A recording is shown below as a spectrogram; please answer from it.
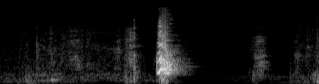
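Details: A French Bulldog, scared of a toy clown it seems to think is alive, gives a single sharp, startled bark, with softer huffs before and after.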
